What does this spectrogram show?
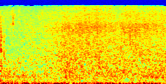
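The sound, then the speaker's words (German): A steady, deep roar of rushing water as a wall of floodwater races down a street in the Lower Ninth Ward like a huge flood wave, heavy and continuous with low rumbling turbulence and no voices. “Eine Wand aus Wasser rast die Straße hinunter wie eine riesige Flutwelle.”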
